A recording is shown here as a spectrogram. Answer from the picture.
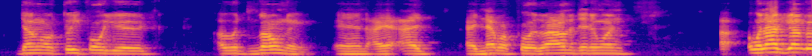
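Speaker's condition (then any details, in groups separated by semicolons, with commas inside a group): Cerebral palsy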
